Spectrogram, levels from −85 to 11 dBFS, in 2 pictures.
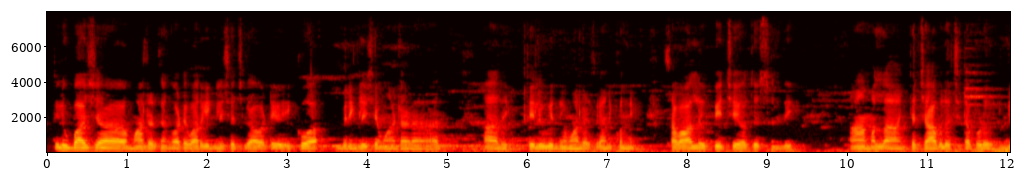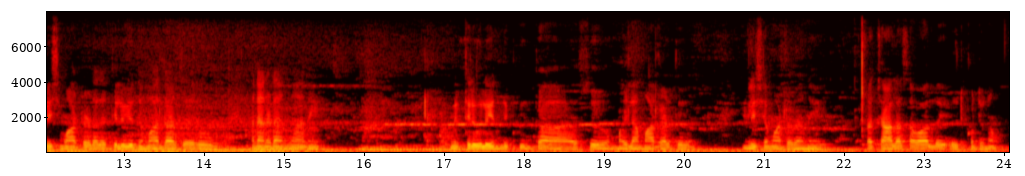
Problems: constant background noise, background conversations at intervals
